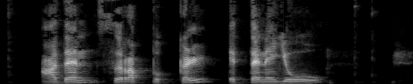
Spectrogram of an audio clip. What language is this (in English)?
Tamil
